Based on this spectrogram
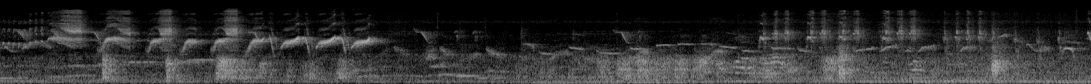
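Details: Chinese hwamei, a tame large-bodied caged bird in Vietnam kept for its fine singing, delivers loud repeated rising-falling whistles, then a rambling run of softer warbled notes and sharp chips over low background rumble.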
